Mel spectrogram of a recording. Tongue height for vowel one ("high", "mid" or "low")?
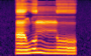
low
